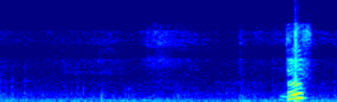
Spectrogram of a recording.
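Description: Quiet car-cabin background, then near the end one brief rising vocal sound from a child.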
